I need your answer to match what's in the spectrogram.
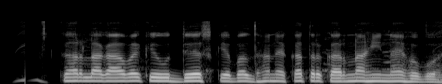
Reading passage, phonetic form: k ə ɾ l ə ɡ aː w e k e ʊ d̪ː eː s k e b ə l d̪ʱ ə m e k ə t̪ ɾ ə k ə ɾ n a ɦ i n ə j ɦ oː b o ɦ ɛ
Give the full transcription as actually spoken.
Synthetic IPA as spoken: k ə ɾ l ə ɡ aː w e k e ʊ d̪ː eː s k e b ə l d̪ʱ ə n e k ə t̪ ɾ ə k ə ɾ n a ɦ i n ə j ɦ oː b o ɦ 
